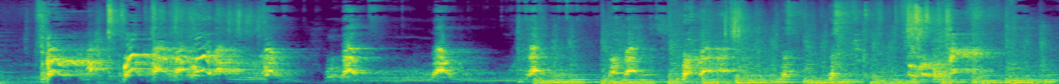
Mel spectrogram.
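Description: Dogs barking in an irregular run of sharp barks, alarm barking at a stranger in a Labrador mask whom they don't recognise. A low music bed comes in about halfway through.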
